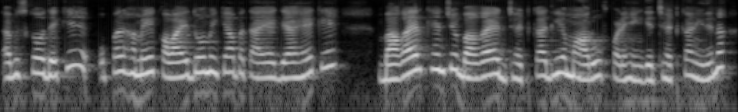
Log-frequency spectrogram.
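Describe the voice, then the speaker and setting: A woman with a Pakistani Urdu accent giving an online Quran reading lesson, patiently drilling each syllable slowly and repeating it. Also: fairly high pitch, a little mellow. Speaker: Quran recitation teacher.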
